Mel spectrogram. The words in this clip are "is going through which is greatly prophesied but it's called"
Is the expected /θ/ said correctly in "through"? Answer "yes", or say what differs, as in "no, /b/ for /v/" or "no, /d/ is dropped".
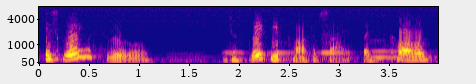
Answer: yes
